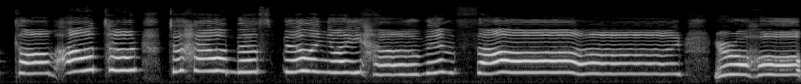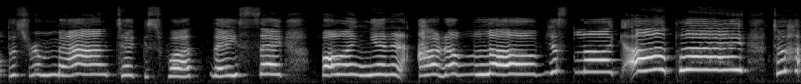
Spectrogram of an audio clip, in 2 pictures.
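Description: A woman singing a slow love song unaccompanied, in phrases with a long held note about five seconds in.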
